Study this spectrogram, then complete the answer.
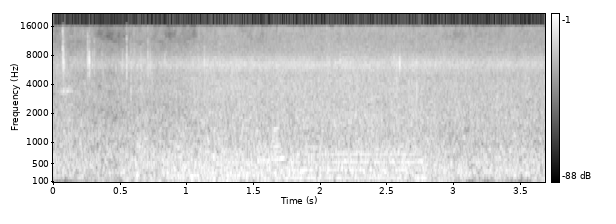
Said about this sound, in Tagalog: Aming dagat.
